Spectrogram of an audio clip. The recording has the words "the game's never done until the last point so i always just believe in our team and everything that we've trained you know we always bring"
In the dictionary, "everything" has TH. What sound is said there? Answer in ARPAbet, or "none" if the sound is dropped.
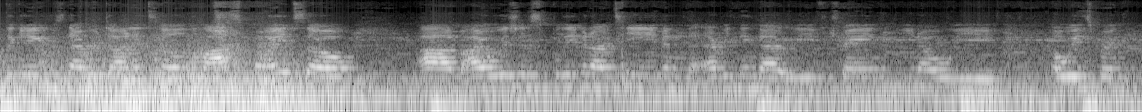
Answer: TH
